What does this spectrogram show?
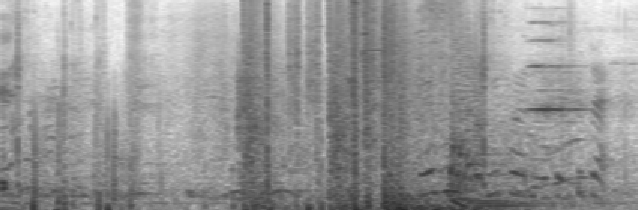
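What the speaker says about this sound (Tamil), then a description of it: "rocket launcher" Rocket launcher fire and explosions in the Roblox video game, with bursts of shots and a heavy boom in the middle, under excited talking.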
